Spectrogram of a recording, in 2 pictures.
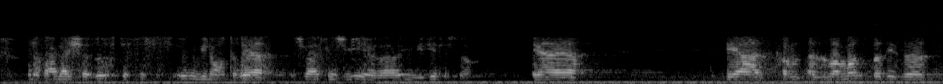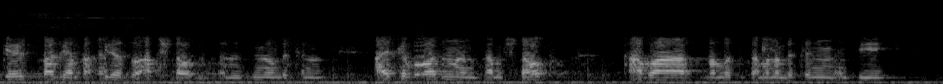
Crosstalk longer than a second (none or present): none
